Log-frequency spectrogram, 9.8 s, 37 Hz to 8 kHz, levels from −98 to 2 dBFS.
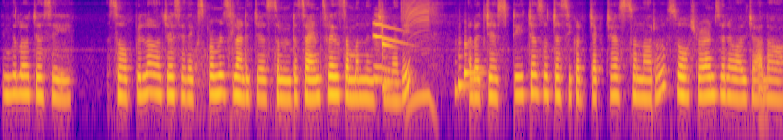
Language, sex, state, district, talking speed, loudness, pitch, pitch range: Telugu, female, Andhra Pradesh, Annamaya, 140 wpm, -17 LUFS, 205 Hz, 195-215 Hz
